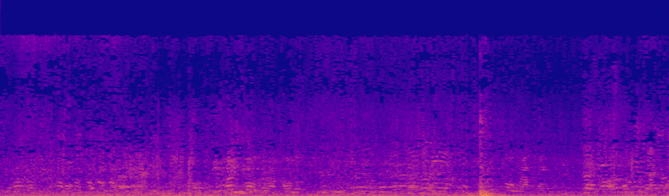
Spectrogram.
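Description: Several men shout excitedly nearby, outdoors.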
